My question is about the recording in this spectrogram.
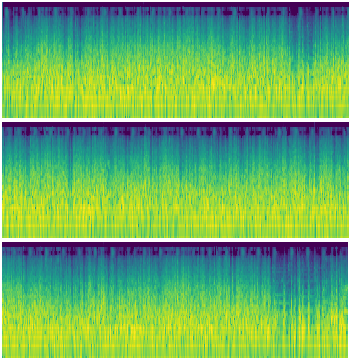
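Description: Howling wind buffeting the camera microphone: a loud, steady rush of noise with a few brief dips.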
